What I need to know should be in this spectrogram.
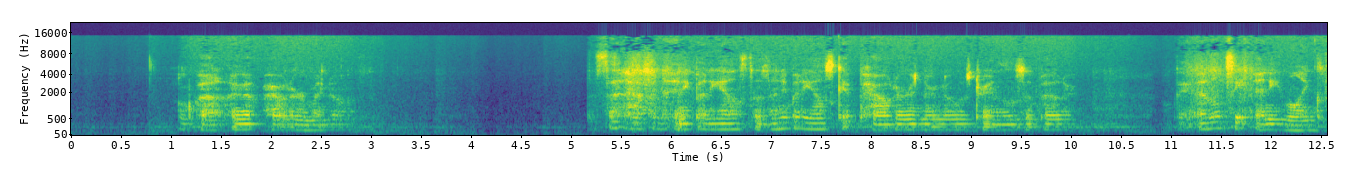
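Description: A woman talks calmly close to a microphone.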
